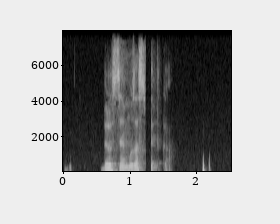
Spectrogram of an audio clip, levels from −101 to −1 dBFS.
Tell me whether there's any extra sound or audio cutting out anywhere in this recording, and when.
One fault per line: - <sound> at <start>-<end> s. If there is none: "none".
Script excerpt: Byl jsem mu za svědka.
- dropout at 1.2-1.3 s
